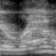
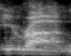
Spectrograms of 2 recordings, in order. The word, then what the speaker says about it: Iran: He says, "It's E and a guy named Ron." So, Iran, it's not Iran, it's not. It's Iran.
